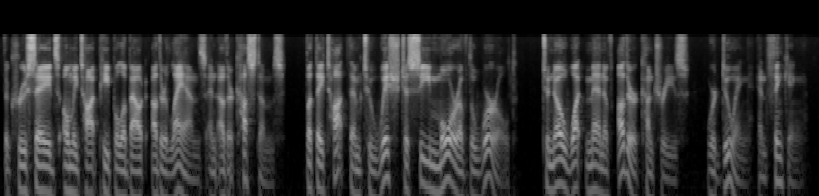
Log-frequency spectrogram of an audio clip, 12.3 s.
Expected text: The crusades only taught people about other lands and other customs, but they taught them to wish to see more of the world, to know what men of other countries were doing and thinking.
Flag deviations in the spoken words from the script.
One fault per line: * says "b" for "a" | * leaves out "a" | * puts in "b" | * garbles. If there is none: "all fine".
all fine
